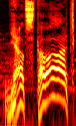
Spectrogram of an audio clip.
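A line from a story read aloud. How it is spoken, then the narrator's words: Shout. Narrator (Russian): крикнул Шарлей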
